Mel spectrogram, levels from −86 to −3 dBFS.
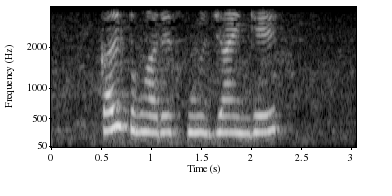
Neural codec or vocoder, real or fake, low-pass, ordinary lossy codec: none; real; 3.6 kHz; Opus, 64 kbps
